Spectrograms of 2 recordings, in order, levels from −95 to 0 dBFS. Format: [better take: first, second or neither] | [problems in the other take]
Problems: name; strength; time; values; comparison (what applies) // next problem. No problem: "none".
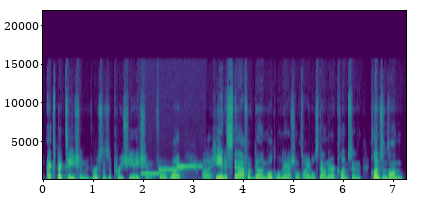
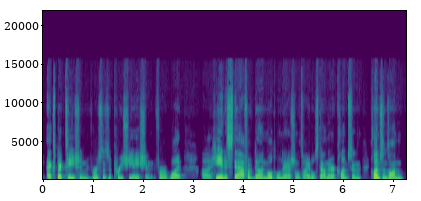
second | phone ringing; noticeable; from 2 to 3 s; peak 2 dB below the speech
